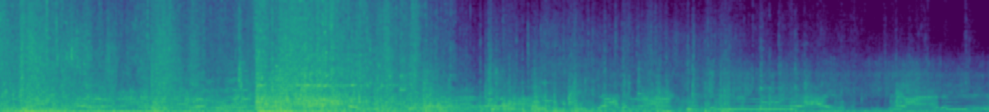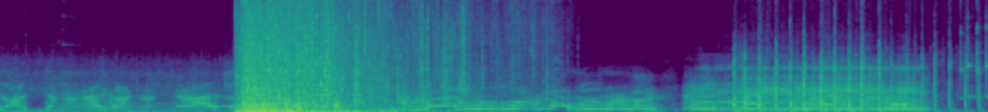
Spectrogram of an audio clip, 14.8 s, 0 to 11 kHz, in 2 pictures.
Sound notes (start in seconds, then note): 0.2 screaming, banging; 1.9 crashing, yelling continues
